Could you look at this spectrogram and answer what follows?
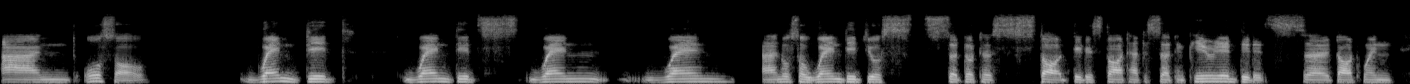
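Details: Adult male podcast host who stutters, with word repetitions; stuttering.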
